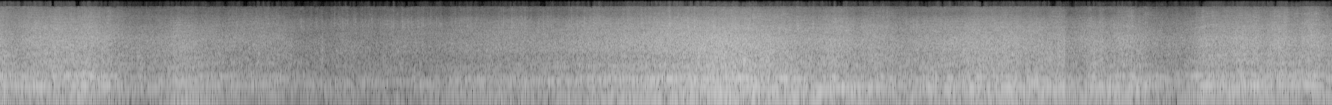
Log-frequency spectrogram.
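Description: Dirt Pro Late Model race cars roar around the Lernerville track in a championship-night main event, a steady distant engine drone that swells and fades as the pack passes.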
